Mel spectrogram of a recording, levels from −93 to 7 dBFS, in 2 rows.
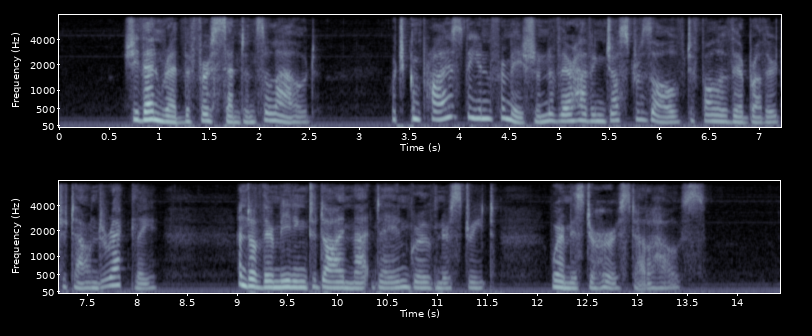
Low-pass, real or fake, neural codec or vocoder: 7.2 kHz; real; none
